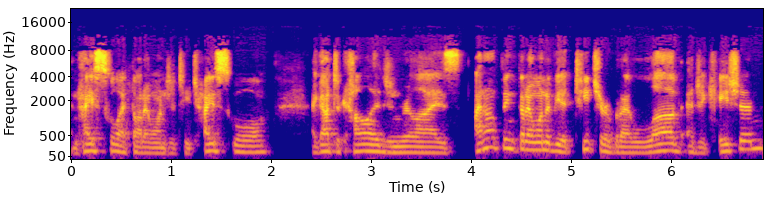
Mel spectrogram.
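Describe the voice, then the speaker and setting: A man with an American accent, somewhat breathy, at a very fast pace. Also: medium pitch for a man, lively intonation. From New York City, Queens. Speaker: graduate student. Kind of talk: interview.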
